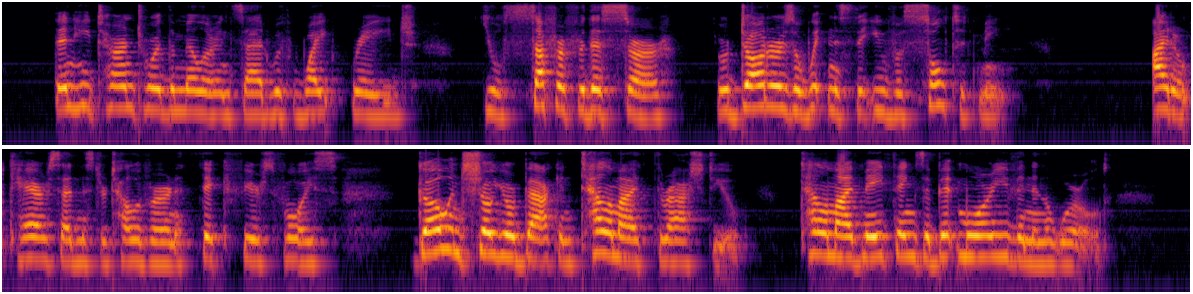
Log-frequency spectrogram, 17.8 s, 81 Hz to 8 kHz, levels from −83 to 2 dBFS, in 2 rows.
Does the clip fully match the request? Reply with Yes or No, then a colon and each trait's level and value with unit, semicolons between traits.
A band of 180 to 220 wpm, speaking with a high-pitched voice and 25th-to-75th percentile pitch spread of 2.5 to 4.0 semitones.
Yes: average, 200 wpm; high, 235 Hz; average, 3.5 semitones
